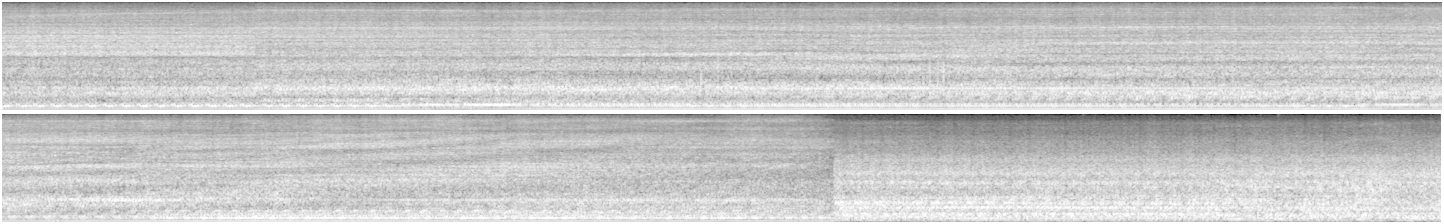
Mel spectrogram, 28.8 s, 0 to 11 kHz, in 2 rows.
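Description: Diesel pickup truck engine idling steadily, with a high turbo whistle drifting up and down over it. About 23 seconds in the sound changes abruptly to another idling engine without the whistle.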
